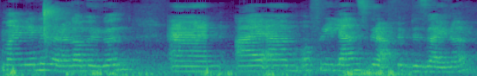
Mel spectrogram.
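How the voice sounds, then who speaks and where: A woman's voice: fairly high pitch, steady tone, moderate pace. A woman in her twenties from India, chatting casually as a vlogger, talking with her hands while sitting in a bedroom. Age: 20s. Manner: chatty, gestures with both hands. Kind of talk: casual Q&A chat. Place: bedroom, indoors. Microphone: far camera. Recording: echoey room, far from mic, loud hiss.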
